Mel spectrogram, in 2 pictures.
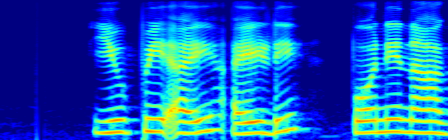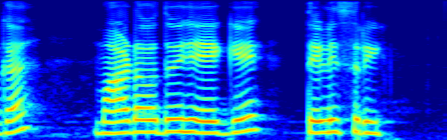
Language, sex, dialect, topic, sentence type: Kannada, female, Central, banking, question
